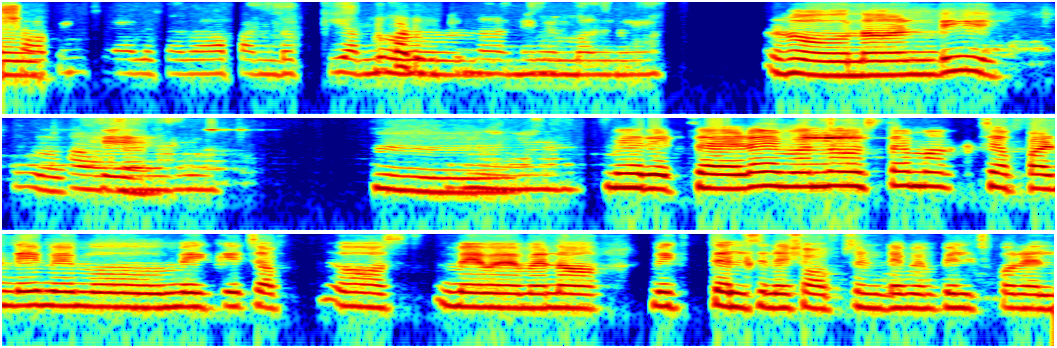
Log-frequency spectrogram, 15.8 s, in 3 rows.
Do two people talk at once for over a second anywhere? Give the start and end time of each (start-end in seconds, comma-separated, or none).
none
